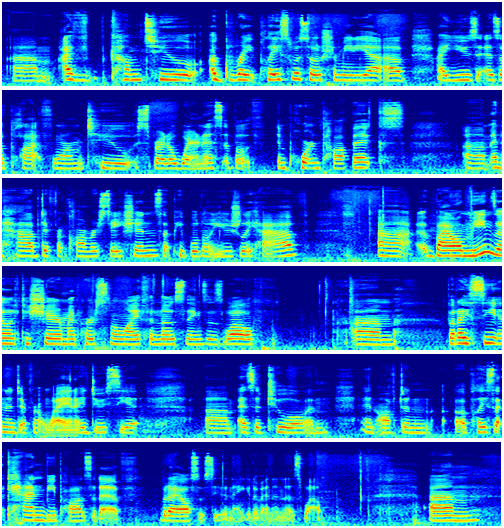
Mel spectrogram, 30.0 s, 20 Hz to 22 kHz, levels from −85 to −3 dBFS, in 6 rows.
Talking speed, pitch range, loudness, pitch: 175 wpm, 205-230 Hz, -24 LUFS, 220 Hz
